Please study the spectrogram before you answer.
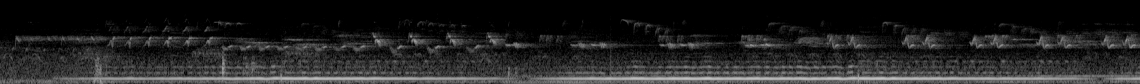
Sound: humming

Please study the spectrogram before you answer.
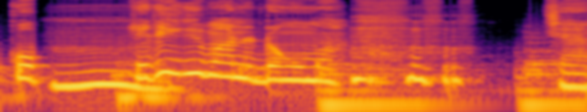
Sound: laugh

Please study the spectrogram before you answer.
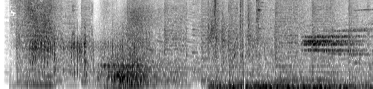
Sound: sound Effects

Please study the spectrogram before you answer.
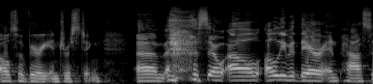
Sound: laughter

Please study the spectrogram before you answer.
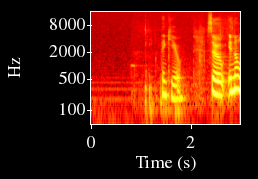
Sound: microphone beeping

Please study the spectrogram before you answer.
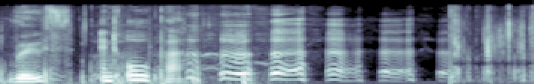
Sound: Naomi sobbing

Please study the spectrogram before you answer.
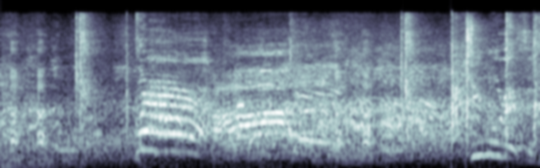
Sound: screaming

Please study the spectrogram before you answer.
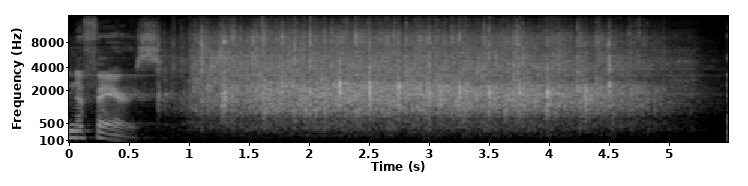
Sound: audience applause

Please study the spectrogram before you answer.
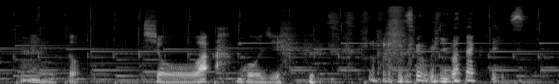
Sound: laughing

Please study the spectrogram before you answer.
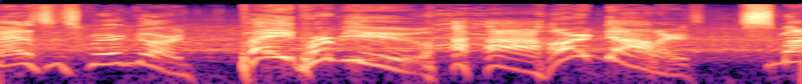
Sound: chuckling

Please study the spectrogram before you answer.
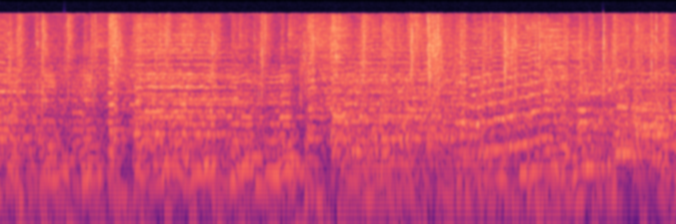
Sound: tap dancing

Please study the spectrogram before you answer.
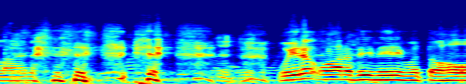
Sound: chuckles

